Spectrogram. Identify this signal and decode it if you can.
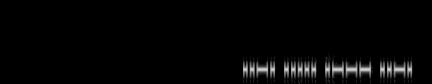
Morse code, heard as a keyed tone, about 36 wpm, 700 Hz. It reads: F5JF
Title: DXCC-100 Call Signs - 4 Characters - Repeated 3x - 35wpm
